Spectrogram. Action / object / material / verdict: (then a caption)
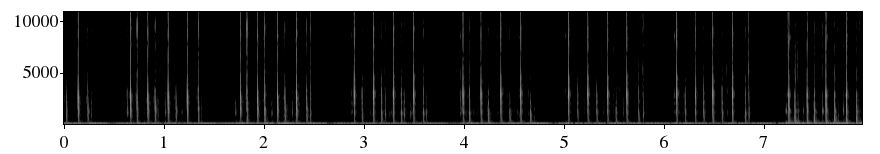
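tap / transparent acrylic mechanical keyboard / acrylic plastic / none. Fingertips and long nails type on a transparent acrylic mechanical keyboard with clear plastic keycaps. Eight bursts of rapid, bright, clicky keystrokes come through, separated by brief pauses, with a soft low thump under each run. The keys stop dead with no ring after each press.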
